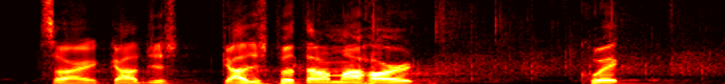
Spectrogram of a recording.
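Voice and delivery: passionate outburst.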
